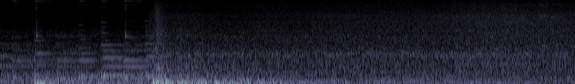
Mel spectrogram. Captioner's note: car humming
